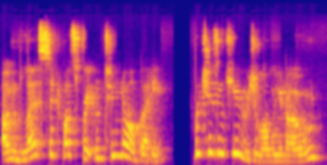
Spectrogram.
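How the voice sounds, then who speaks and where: A woman voicing a pompous, slow-witted old king in a storybook, in a grave and deliberate manner. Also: medium pitch, sing-song, mellow, roomy sound, low-quality recording. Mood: musing.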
